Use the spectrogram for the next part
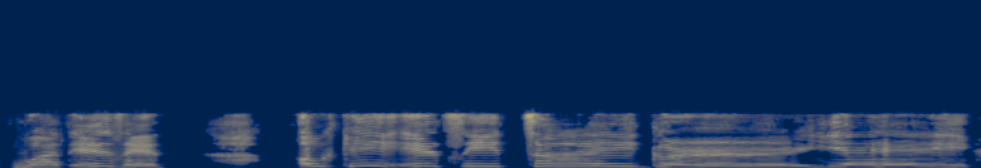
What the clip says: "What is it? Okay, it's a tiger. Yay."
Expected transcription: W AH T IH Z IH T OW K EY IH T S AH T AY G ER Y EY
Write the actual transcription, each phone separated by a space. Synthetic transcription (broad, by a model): W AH T IH Z IH T OW K EY IH T S AH T AY G ER Y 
